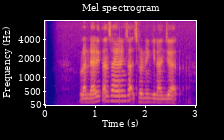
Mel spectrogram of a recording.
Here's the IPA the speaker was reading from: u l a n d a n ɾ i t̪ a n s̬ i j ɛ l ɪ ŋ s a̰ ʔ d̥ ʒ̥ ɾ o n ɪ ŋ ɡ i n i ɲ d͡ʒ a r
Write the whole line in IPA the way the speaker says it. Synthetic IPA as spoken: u l a n d a ɾ i t̪ a n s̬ a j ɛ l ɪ ŋ s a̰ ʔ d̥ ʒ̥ ɾ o n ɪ ŋ ɡ i n a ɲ d͡ʒ a r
